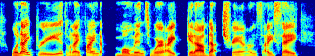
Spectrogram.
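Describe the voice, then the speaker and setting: This is a woman's voice at medium pitch. The recording is very clean with a silent background. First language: not English (English was her third language). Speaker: event professional. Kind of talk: casual podcast chat.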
